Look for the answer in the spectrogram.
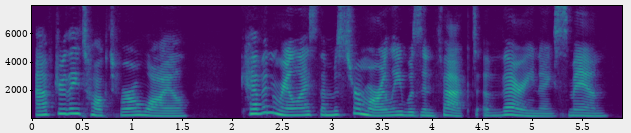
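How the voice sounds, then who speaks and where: A woman narrating a children's story aloud in an expressive, clearly enunciated storytelling manner. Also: on the high side, normal speed. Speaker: storybook reader.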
